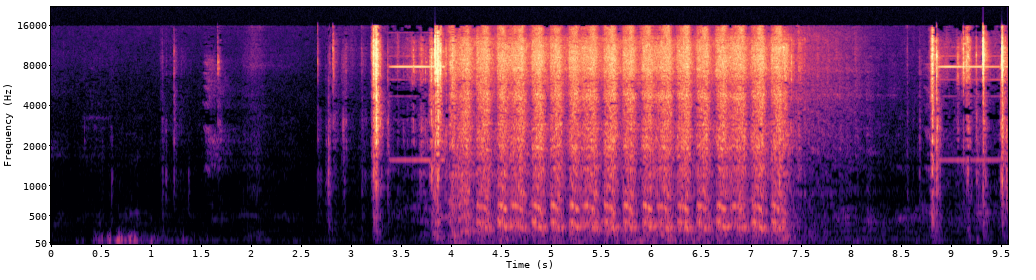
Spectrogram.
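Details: 2008 Vauxhall Combo, no fault codes, on the clutch: steady starter cranking about three beats a second for four seconds, engine never catches; scan tool lost comms with engine PCM and fuel pressure read 0 kPa while cranking. Crank no start.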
